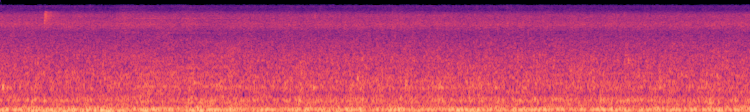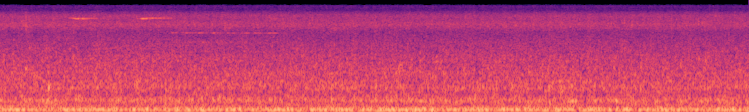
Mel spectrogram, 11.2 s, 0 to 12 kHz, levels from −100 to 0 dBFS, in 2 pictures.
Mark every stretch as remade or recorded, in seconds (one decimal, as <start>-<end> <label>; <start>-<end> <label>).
0.0-0.9 recorded; 0.9-1.8 remade; 1.8-11.2 recorded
